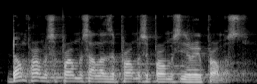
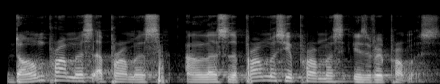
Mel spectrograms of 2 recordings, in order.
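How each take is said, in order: First: It is said at normal speed. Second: It is said slowly.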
